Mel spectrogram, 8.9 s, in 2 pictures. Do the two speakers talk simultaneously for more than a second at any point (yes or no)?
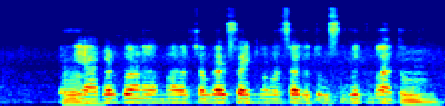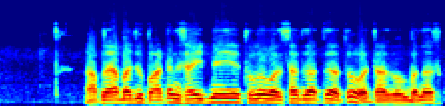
no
